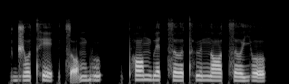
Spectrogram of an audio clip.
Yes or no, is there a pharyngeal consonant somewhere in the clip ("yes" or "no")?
no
